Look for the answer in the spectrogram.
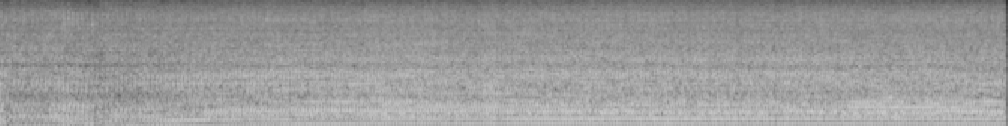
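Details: Troy-Bilt backpack blower, first cold start on full choke: fast, high, even buzz from the start that won't settle. Engine seems to run too fast; owner unsure how the throttle works, cause unconfirmed.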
